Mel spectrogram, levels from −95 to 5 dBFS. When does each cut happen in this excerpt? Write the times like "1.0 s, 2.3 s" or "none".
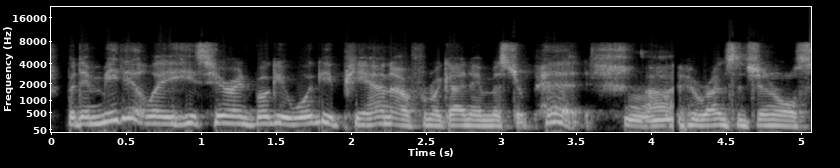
4.2 s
